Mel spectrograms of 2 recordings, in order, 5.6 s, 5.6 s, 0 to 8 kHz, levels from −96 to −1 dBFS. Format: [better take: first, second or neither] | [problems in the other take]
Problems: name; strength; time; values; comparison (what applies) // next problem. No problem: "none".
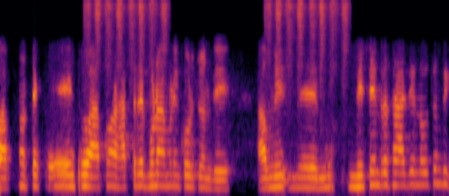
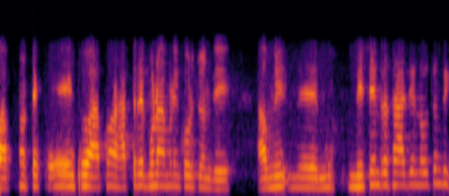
second | background sound (Rattle (instrument)); 11 dB below the speech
